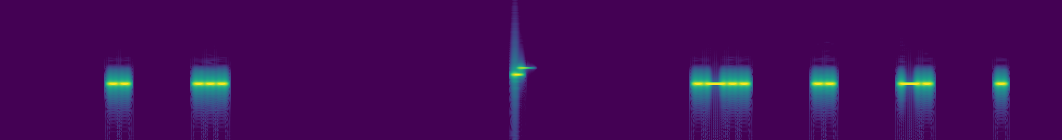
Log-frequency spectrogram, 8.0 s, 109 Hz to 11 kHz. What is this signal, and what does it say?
Morse code, heard as a keyed tone, about 27 wpm, spaced as for 13 wpm, 690 Hz. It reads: IS LINE
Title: 4x Character Spacing - Top 300 Words - 28wpm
